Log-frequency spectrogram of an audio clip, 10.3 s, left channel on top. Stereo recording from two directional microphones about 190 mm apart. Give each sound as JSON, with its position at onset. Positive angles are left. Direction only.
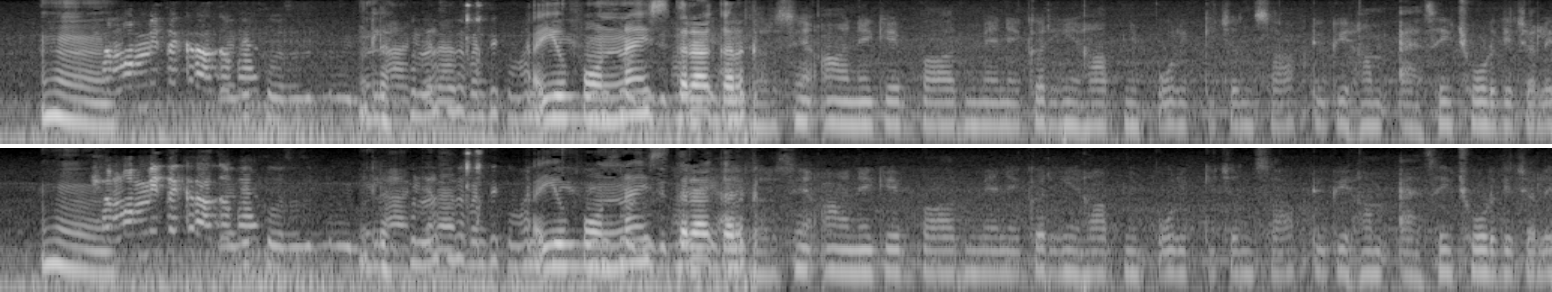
{"t": 0.3, "sound": "speech", "side_deg": -5}
{"t": 0.7, "sound": "a woman's voice", "side_deg": -20}
{"t": 2.4, "sound": "speech", "side_deg": -5}
{"t": 8.9, "sound": "speech", "side_deg": -10}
